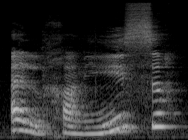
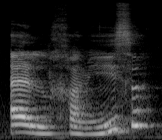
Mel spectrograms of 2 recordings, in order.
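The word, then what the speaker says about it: الخميس: Al-Khamis. Al-Khamis. Al-Kha. Attention pour ceux qui prononcent mal le Kha.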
